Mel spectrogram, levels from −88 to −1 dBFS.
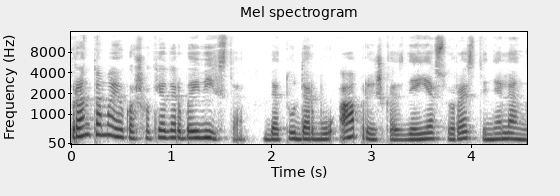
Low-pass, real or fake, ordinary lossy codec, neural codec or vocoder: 14.4 kHz; real; AAC, 64 kbps; none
